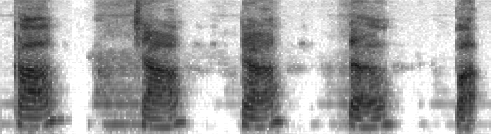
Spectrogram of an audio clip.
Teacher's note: And the others, these are all coming from 5 areas, remember? Ka guttural, cha palatal, ta cerebral, ta dental, pa labial.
